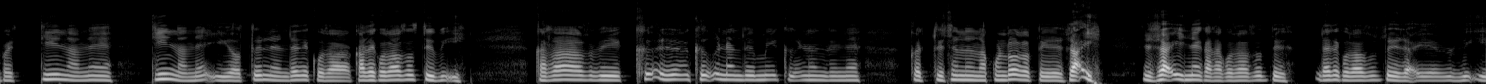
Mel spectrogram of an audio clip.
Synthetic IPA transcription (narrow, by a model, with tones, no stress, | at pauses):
pe˧st̪i˦nã˧nẽ˧ | t̪i˦nã˨nẽ˧i˧jo˧t̪ɨ˦nẽ˧nd̪e˦ðe˧ku˧ða˧ka˧ðe˧ku˧ða˧ðu˦t̪ɨ˧βi˧ʔi˧ | ka˧ða˦˧βi˧kʰɨ˦˧kɨ˧ʔɨ˧nẽ˧nd̪ɨ˧mĩ˧kɨ˧nẽ˧nd̪ɨ˧nẽ˧ | ka˧t̪ɨ˧t͡ʃe˦nẽ˧nã˧ku˧nd̪o˦ða˧t̪ɨ˧ʒa˧ʔi˧ | ʐa˦ʔi˧nẽ˧ka˧ða˧ku˧ða˧ðu˦t̪ɨ˧ | nd̪e˦ðe˧ku˧ða˧ðu˦t̪ɨ˧ʐa˧ʔi˧βi˧ʔi˧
